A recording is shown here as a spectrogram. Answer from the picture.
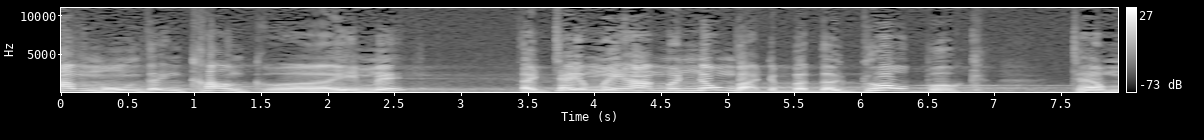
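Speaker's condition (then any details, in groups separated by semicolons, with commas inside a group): Cerebral palsy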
